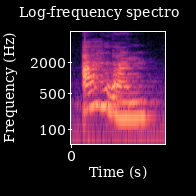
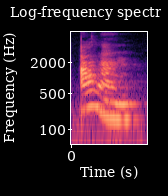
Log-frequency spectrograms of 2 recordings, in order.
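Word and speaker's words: אהלן: It is "Ahlan". zeh lo "a-ha-lan". zeh "ah-lan". The H is silent.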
